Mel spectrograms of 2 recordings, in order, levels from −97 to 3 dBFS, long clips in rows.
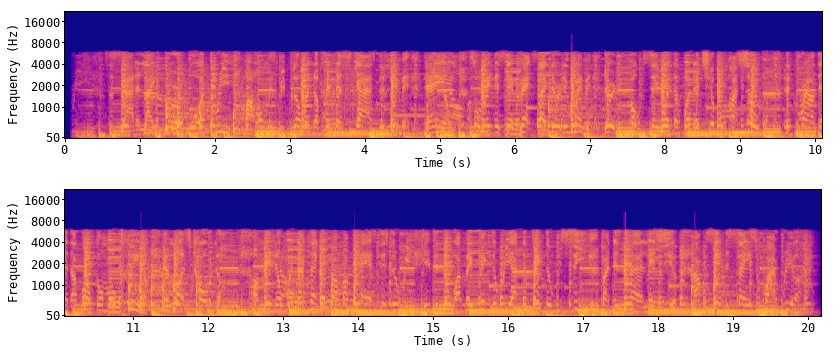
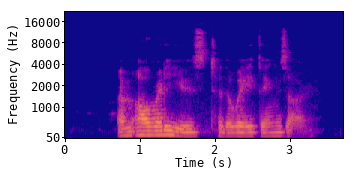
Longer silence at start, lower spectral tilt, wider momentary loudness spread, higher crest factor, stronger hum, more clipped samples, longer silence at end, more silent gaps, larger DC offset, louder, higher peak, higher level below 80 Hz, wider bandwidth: second, 0.1 s vs 0.7 s; second, -5.5 dB/octave vs -7 dB/octave; second, 3 LU vs 13 LU; second, 14 dB vs 20 dB; neither; neither; second, 0.1 s vs 0.5 s; neither; neither; first, -14 LUFS vs -33 LUFS; first, 0 dBFS vs -14 dBFS; first, -24 dBFS vs -78 dBFS; second, 6.4 kHz vs 13 kHz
